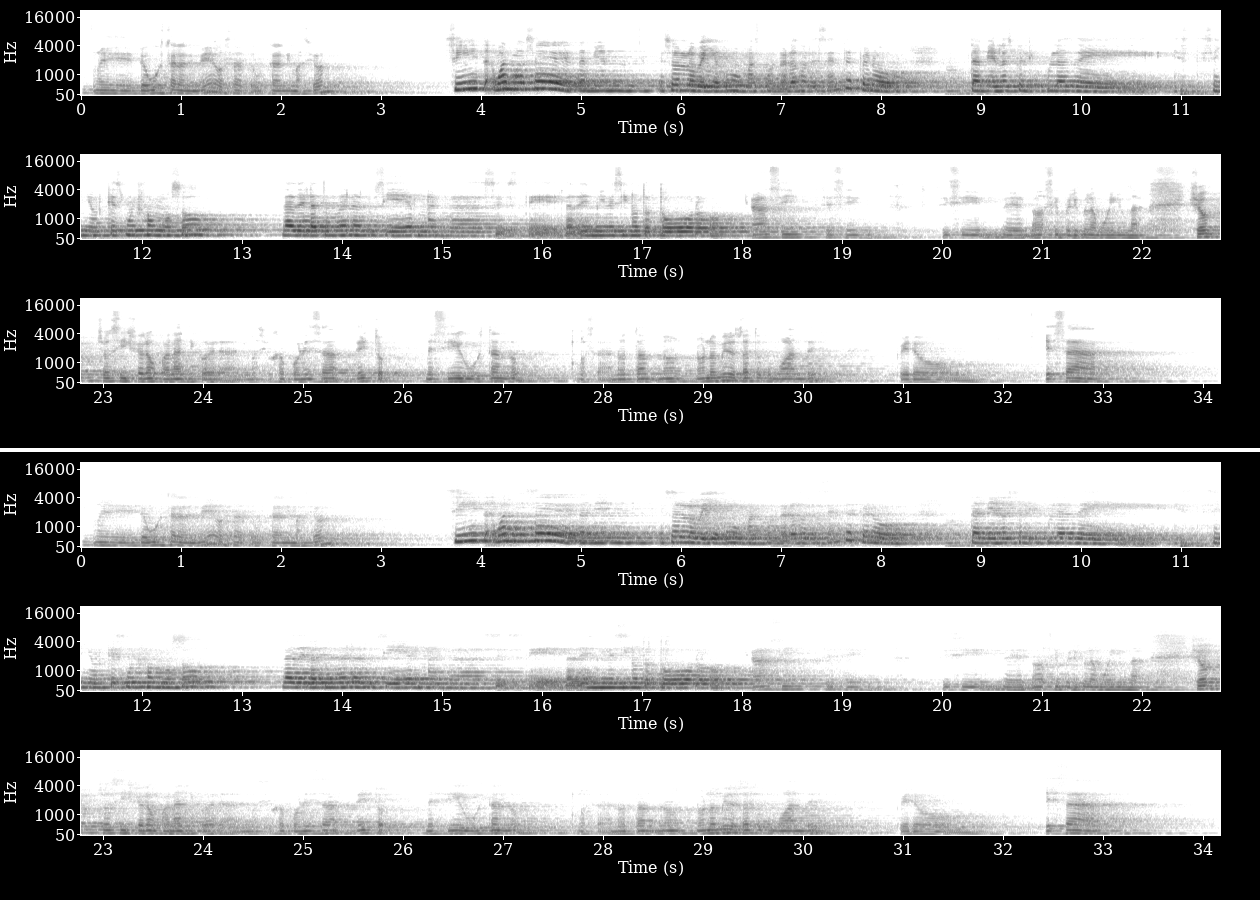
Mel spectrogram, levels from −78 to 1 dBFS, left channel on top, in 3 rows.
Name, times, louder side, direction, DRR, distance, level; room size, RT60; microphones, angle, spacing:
voice 1, 0.1-2.6 8.6-8.9 18.1-19.2 20.0-25.8 26.2-27.2 27.7-30.2 31.0-31.7 32.4-32.9, left 1 dB, 80° left, 4 dB, 2.2 m, -38 dB
voice 2, 3.7-8.2 8.9-11.0 11.3-12.6 13.4-17.8, left 1 dB, 60° left, 1 dB, 2.9 m, -29 dB
26.0 x 24.5 x 6.2 m, 2.9 s
head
